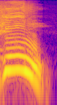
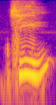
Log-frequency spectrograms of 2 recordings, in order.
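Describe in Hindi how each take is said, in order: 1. यह शब्द f के करीब लगने वाली ध्वनि से शुरू होता है। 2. यह शब्द एक साफ़ sh ध्वनि से शुरू होता है। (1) "सा और फा के बीच में कोई ध्वनि, वो ऐसा बोलते थे" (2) "सुनना तो शीन चाहते थे"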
